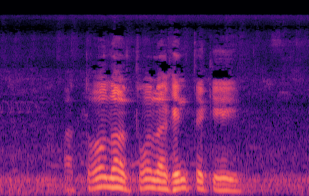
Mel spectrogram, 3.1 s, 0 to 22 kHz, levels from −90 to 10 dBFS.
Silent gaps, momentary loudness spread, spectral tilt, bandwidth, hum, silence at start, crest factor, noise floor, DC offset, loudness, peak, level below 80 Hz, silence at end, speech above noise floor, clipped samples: none; 22 LU; -6 dB/octave; 16.5 kHz; none; 0 s; 18 dB; -37 dBFS; under 0.1%; -16 LUFS; 0 dBFS; -50 dBFS; 0.05 s; 21 dB; under 0.1%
